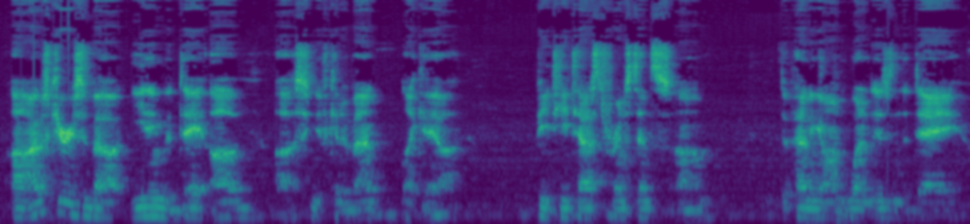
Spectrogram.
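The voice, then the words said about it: Slightly off, under-the-weather voice. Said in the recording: “Sorry if I sound a little weird. I'm a little under the weather.”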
